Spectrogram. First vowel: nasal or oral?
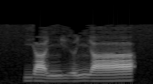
oral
